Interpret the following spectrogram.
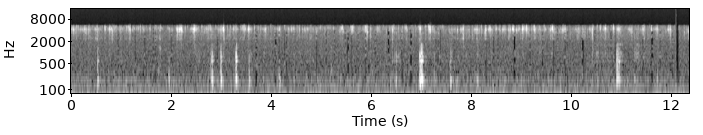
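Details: Wild male hedgehog at a feeding station in a garden in Somerset, UK, chattering to himself while eating: irregular dry clicks, smacks and crunches in bursts, a few louder snaps around the middle, over a steady faint hiss.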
